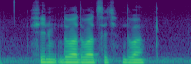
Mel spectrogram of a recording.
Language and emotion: Russian, neutral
